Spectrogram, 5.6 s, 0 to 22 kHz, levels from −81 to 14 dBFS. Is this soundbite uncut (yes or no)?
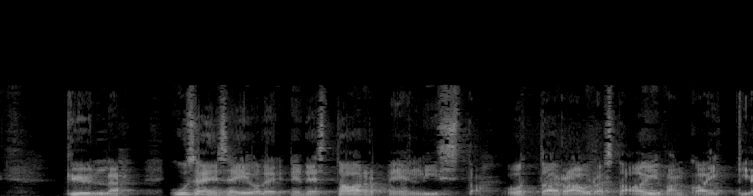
no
